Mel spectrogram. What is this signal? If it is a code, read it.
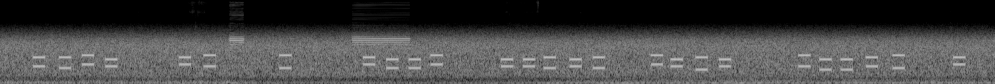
DTMF, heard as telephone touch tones, dialled by hand, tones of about 120 ms, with radio hiss and street noise. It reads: 85#7 09 6 044# 77575 #727 91186 0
